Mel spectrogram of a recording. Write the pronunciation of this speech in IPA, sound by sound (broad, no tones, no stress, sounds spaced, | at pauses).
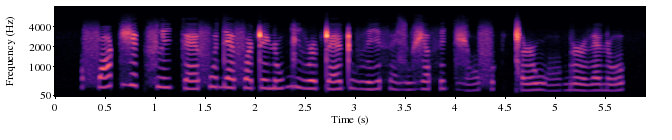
f ɑ k ʒ ɛ k f l i k ɛ f ʊ d ɛ f ʌ ʈ i ɳ u ɡ i β ə˞ ʈ ɛ ʈ ṳ ð i θ ɛ̤ z ṳ ʒ ʌ θ i k ʒ ɔ̤ f ə k ǁ ə˞ w ɔ̤ ɡ ə˞ ð ɛ ɳ ʊ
